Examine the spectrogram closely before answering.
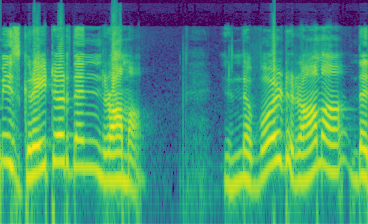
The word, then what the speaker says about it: Rama: That fellow could not even utter the word Rama properly. He pronounced it as Mara Mara.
